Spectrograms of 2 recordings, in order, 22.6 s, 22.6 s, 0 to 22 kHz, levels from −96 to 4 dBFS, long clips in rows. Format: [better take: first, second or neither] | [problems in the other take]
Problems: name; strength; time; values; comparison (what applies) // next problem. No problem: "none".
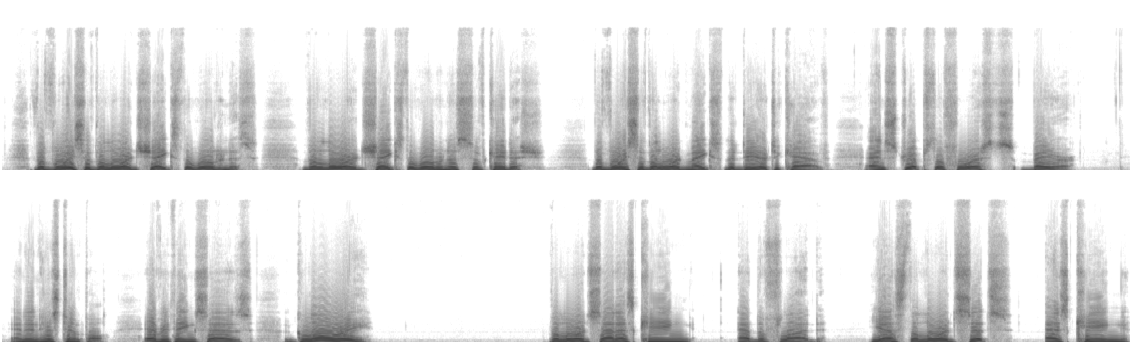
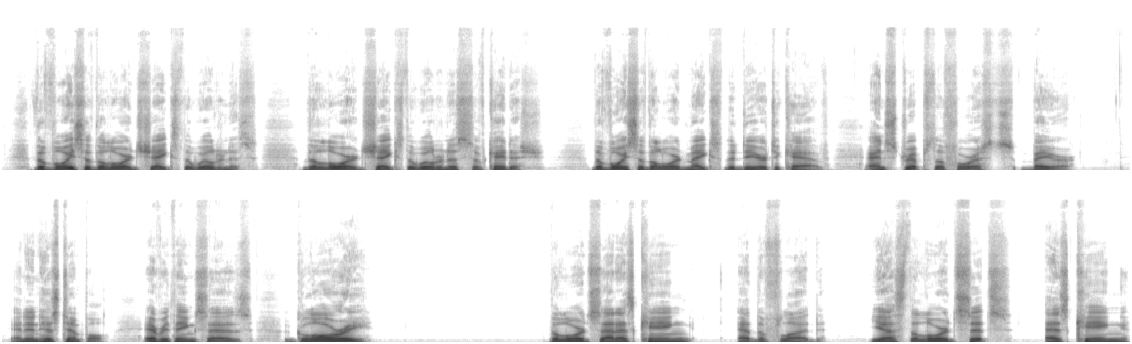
second | distortion; heavy; 7 dB below the speech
